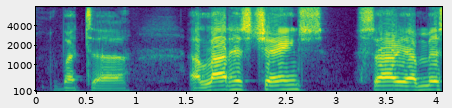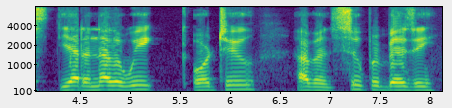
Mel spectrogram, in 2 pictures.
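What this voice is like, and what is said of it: Slightly weird, tired-sounding voice. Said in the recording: “I sound a little weird, a little sexy. I just woke up and I'm still kind of tired.”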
